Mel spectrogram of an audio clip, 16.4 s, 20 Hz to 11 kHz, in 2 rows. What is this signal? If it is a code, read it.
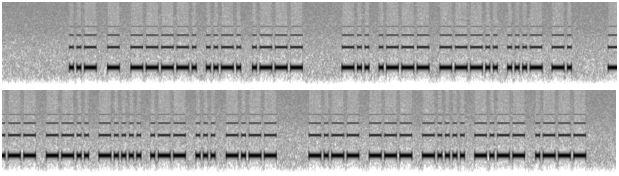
Morse code, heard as a keyed tone, hand-sent with a paddle, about 24 wpm, 640 Hz. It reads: UT9FJ DJ8VN OZ6WSY YO6YJ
